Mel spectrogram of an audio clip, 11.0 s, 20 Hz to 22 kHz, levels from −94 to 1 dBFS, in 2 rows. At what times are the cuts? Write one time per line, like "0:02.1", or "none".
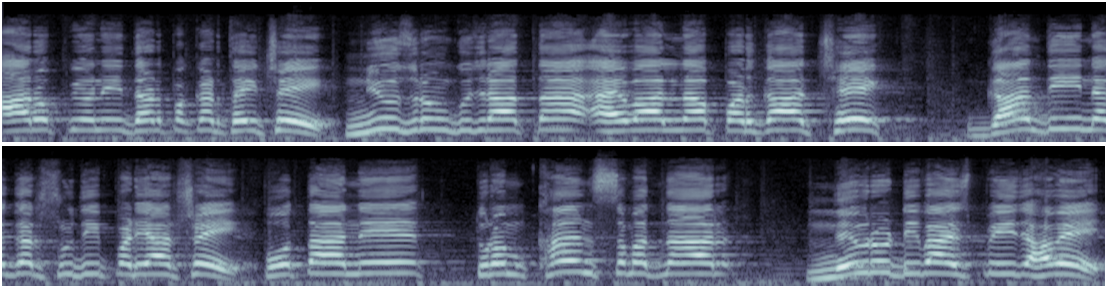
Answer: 0:01.7
0:06.8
